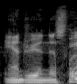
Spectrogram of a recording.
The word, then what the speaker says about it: Andrea Nisler: Am I saying your name right, Andrea Nisler? – You actually are, yeah.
